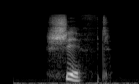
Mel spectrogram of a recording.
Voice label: "shift", spelling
